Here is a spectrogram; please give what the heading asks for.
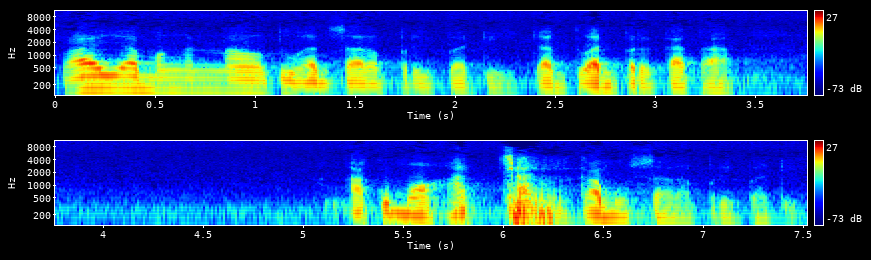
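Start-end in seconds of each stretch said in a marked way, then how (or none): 5.2-7.5 low, hushed voice of God; gentle divine promise. Retold or imitated. God promising to teach the preacher personally, gentle and low. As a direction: speak it low and very softly.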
